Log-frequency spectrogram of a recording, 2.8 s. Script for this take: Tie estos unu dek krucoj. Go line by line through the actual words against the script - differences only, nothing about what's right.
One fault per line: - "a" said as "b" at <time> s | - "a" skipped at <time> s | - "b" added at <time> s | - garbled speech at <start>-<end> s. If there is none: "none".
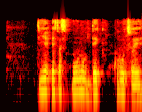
- "estos" said as "estas" at 1.1 s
